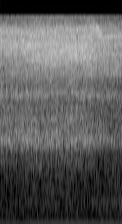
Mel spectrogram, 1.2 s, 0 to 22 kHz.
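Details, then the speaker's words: Dental water laser removing tooth decay in an 8-year-old boy, no shot or drill, live TV by a pediatric dentist; steady loud hiss with faint rapid pulsing, the zapping sound of the beam. "so that noise right there is is the beam yes so yeah the zapping sound"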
